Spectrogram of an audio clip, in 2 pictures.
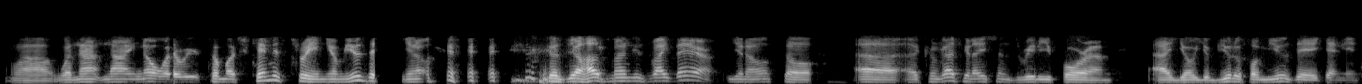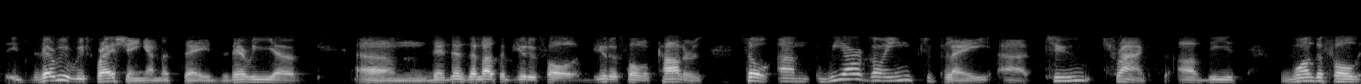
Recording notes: On the phone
